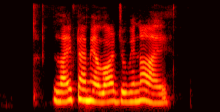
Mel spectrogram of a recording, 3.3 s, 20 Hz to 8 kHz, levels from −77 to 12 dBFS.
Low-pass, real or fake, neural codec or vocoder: 7.2 kHz; fake; codec, 44.1 kHz, 2.6 kbps, SNAC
